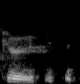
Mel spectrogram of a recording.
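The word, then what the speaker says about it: Κύριε: Yeah, that's just that's just the Greek Greek word just pronounced kiri.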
